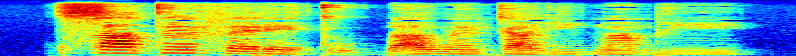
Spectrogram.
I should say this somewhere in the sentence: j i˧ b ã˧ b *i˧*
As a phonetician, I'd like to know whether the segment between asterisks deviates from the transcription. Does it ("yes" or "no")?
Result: no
